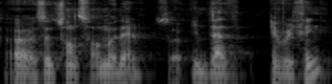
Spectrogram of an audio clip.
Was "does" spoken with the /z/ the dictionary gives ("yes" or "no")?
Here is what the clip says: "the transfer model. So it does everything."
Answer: yes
